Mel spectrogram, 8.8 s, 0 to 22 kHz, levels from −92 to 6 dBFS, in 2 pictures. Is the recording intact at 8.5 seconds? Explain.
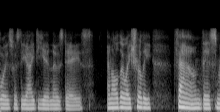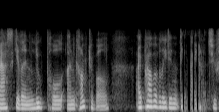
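No. From 8.03 to 8.56 s there are lost AMR speech frames. Frames failed their checksum, so the decoder reused the last good pitch and vocal tract settings with falling gain. The gaps total 280 ms, the longest 60 ms, and sound as dips and warbles sinking toward near silence.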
